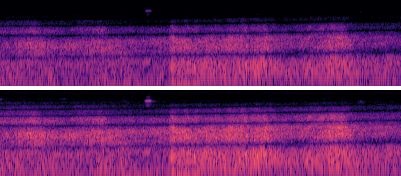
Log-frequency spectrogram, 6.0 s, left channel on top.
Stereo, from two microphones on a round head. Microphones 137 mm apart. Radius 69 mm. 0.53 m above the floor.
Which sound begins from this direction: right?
A helicopter, at 0.0 s.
